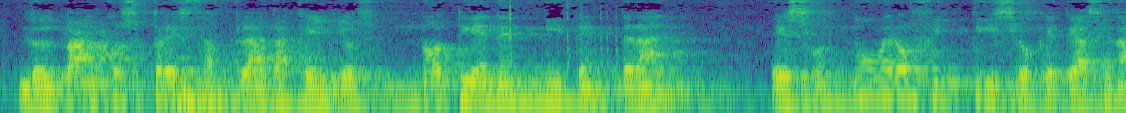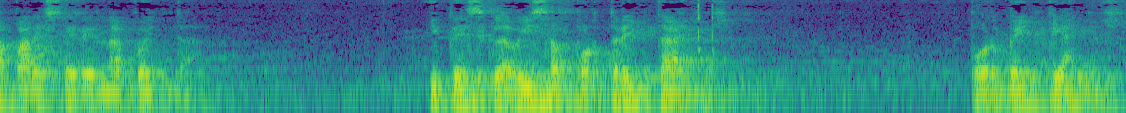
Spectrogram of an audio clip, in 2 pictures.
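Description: A man's voice: medium pitch, a little hiss or hum. Emphatic man, distant and echoey. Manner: emphatic, rhetorical questions, repeats words for stress. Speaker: public speaker. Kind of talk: lively talk to a live audience. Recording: echoey room, from far off.

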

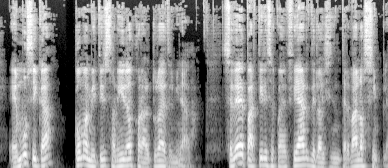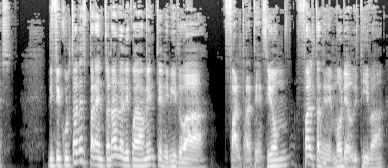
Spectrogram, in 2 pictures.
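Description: A man's voice: medium pitch, a little mellow. A man reading study notes aloud for a teaching exam, in terse, list-like phrases with short headings.

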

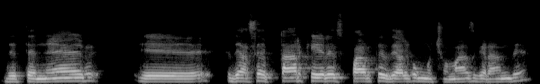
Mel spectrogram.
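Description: A podcast host with a medium-pitched, slow voice and little pitch movement interviews a guest, encouraging them with long, talkative questions. The audio is dull and lo-fi.

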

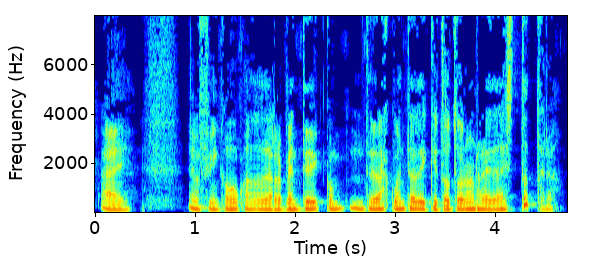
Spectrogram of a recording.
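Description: A man's voice: medium pitch, level tone, fairly quick, dark tone. Chatty male podcast host. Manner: chatty, self-mocking, with restarts. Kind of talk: casual chat.

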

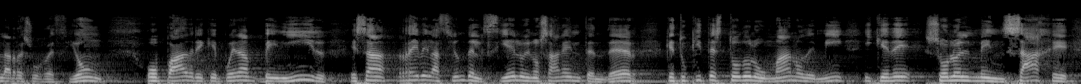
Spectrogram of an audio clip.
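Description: A male pastor, preaching in a fairly high voice. He trips over repeated words, then drives his points home with rising emphasis. His voice rings out with the long reverb of a church hall. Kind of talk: sermon with opening prayer.

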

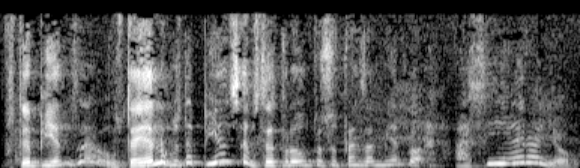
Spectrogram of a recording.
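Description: Brief: middle-aged man, high and very lively voice, testimony talk, quick interjections. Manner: chimes in with comments and prompts. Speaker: speaker giving a testimony with his wife.

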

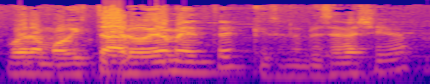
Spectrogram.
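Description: A young Argentine man telling stories on a radio show, animated and quick to mimic the people in them. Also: medium pitch. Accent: Argentine Spanish. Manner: animated storyteller, mimics callers. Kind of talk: casual banter, storytelling.

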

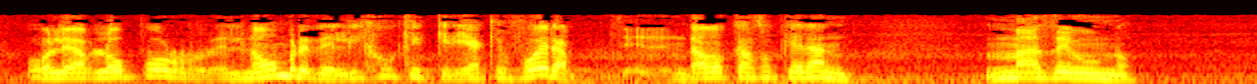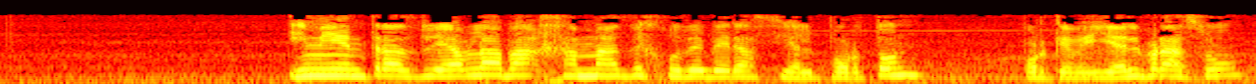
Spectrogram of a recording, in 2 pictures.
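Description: A high-voiced man from Aguascalientes, Mexico runs a call-in radio program, where he spins a spooky paranormal story as drama, restating key points and talking directly to listeners. Faint hiss sits under the dull, lo-fi sound.

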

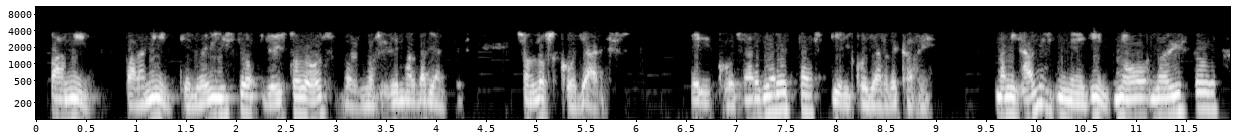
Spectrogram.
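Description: A man's voice: mid-range voice, creaky. A Colombian man with a Colombian Spanish accent, chatting and joking as a panelist on a radio discussion. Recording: dry phone-like radio line.

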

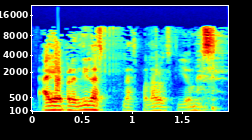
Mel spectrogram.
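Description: A man with a Mexican accent, a radio announcer telling personal stories in a casual, animated way, swearing freely. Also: lowish voice, quick pace, slightly rough. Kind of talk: casual storytelling in an interview.

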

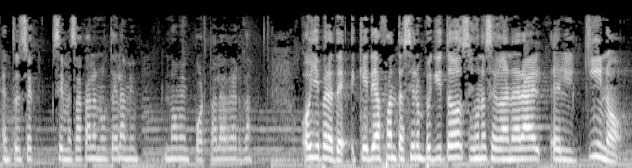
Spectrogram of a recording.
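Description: A Chilean woman hosting a casual radio chat, reading listener messages in a lively way. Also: a little high, fast, faint music behind. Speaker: radio host.

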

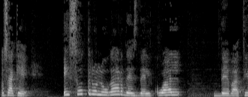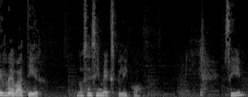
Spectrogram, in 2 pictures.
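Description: Give me a woman from France as a spiritual teacher, talking in a lively reflective way and asking the listener if they follow. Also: on the high side, takes it slowly, long pauses, soft background music. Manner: animated, acts out inner voices, checks in with the listener. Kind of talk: reflective recorded talk.

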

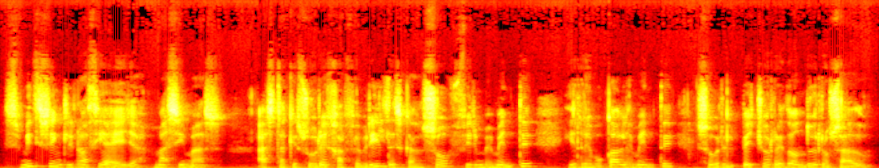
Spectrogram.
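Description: A woman reading a short story aloud in a measured, dramatic narration. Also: medium pitch, animated, a little hiss or hum. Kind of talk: scripted audiobook narration.

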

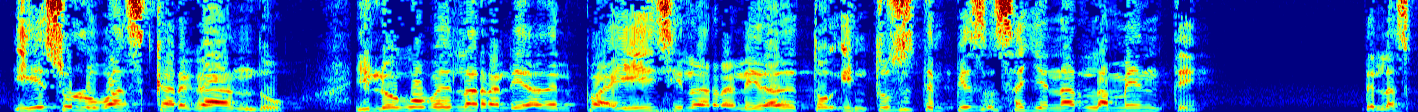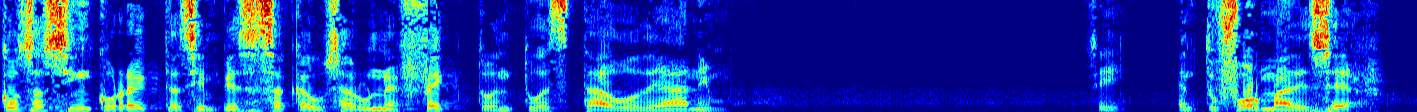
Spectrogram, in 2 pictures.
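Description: A man's voice: high-pitched, steady tone, moderate pace. A man giving a motivational talk to an audience, asking rhetorical questions and acting out quoted voices. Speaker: network marketing speaker.

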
